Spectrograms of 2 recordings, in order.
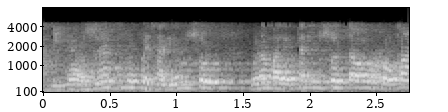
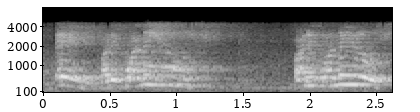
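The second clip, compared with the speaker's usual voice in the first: higher mock yell across the court; calling out; 7 semitones higher than usual. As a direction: hail the group from a distance. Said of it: "le grita". (grito burlón a los muchachos, más agudo)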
